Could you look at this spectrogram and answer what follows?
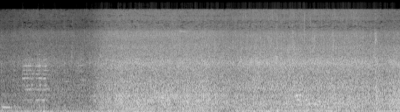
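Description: Moderate rain falls steadily over a town area near Chennai, a dense, loud hiss that swells in after a quieter opening and then stays constant.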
